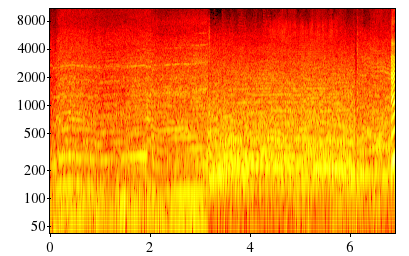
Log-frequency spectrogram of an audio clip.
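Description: Race cars, among them a 2006 BMW 320, roar steadily with engine drone rising and shifting as they pass, a continuous loud motor noise with no talking.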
